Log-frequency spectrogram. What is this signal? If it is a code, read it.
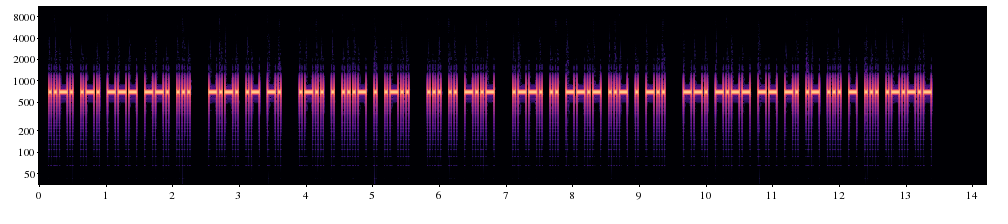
Morse code, heard as a keyed tone, about 32 wpm, 700 Hz. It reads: FROGS CAN LEVEL SIX PIQUED GYMNASTS.
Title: Pangram Challenge v2 - 30wpm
